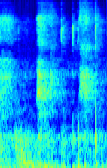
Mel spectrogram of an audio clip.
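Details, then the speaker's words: Crackles (crepitant rales) heard over the lungs in pneumonia: brief fine crackling pops over a low rustling background, likened to the crackle of ice rubbed between the hands. "onectado a nivel de los pulmones una neumonía en una neumonía vamos a escuchar exores crepitantes son crépitos se escucha como hemos dicho"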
